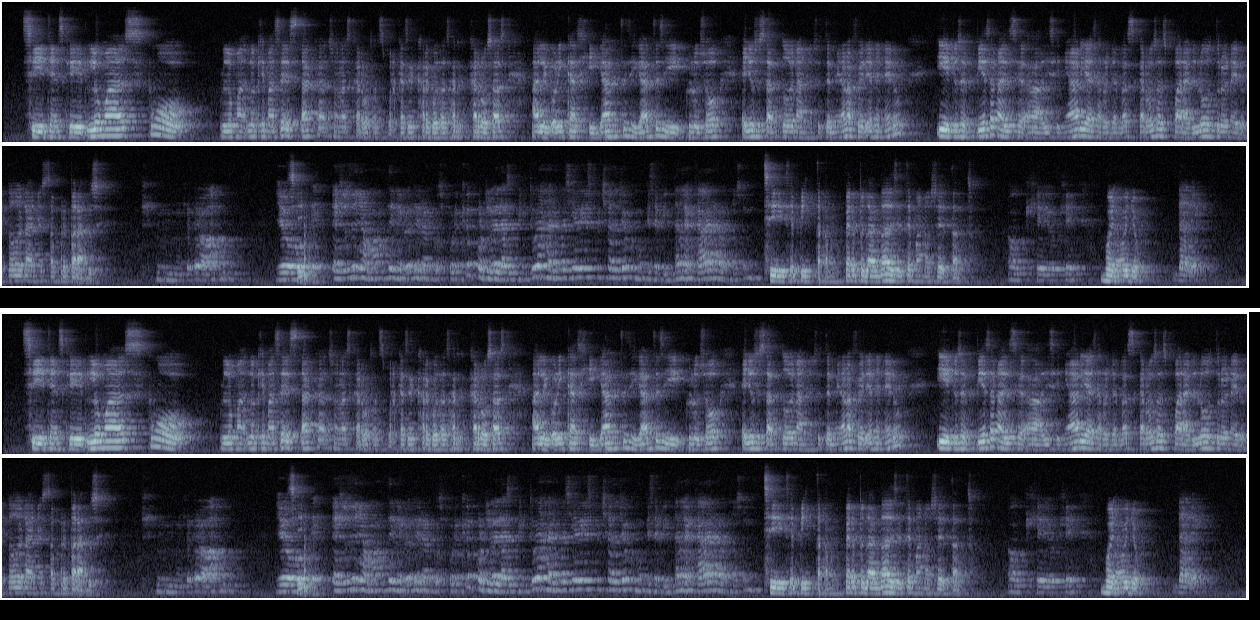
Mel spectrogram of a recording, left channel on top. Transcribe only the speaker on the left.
Sí, tienes que ir. Lo más, como, lo más lo que más se destaca son las carrozas, porque hacen carrozas, al- carrozas alegóricas gigantes, gigantes, y incluso ellos están todo el año. Se termina la feria en enero y ellos
empiezan a, dise- a diseñar y a desarrollar las carrozas para el otro enero. Todo el año están preparándose.
Sí,
sí, se pintan, pero pues la verdad ese tema no sé tanto.
Bueno,
voy yo.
